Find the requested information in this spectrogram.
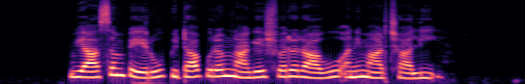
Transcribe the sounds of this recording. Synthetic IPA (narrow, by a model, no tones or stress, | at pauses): ʋjaːsɐmpeːɾupiʈaːpuɾɐmnaːɡeːʃʋɐɾɐɾaːʋuʔɐnimaːɾt͡ʃaːli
